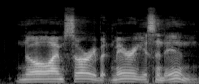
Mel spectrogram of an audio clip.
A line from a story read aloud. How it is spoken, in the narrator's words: said Mrs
